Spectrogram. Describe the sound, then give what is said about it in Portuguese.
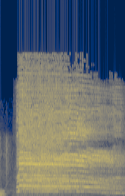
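A voice imitates the shrill, piercing scream of a female creature struck in the middle of the chest, one loud sustained high-pitched cry held for about two seconds after a brief pause, slowly fading toward the end. “Quando ela dá esse grito estridente, a menininha também grita.”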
